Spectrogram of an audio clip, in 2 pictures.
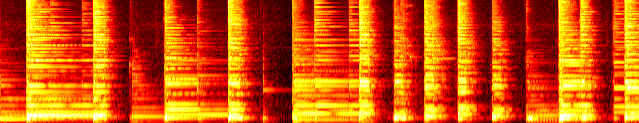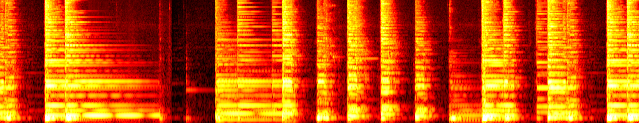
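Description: Guitar plays the chord passage of a song, a series of plucked and strummed chords in phrases separated by short gaps, close and clear with no talking.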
